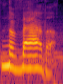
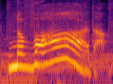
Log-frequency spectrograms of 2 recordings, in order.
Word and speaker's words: Nevada: And it's pronounced Nevada, okay? Don't listen to nobody that's like, Nevada.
